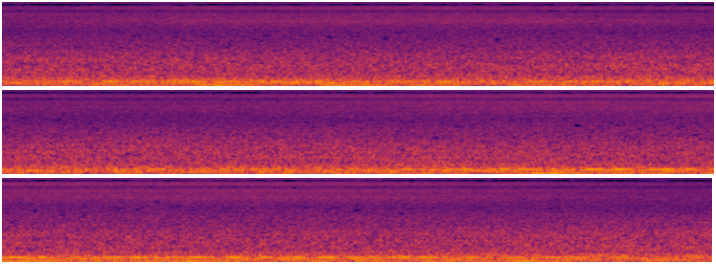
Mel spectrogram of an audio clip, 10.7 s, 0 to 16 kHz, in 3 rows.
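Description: Steady machine-room hum of a powered-up Haas VF2SS vertical machining center standing idle: cooling fans and drives running, with a low steady drone under a hiss.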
